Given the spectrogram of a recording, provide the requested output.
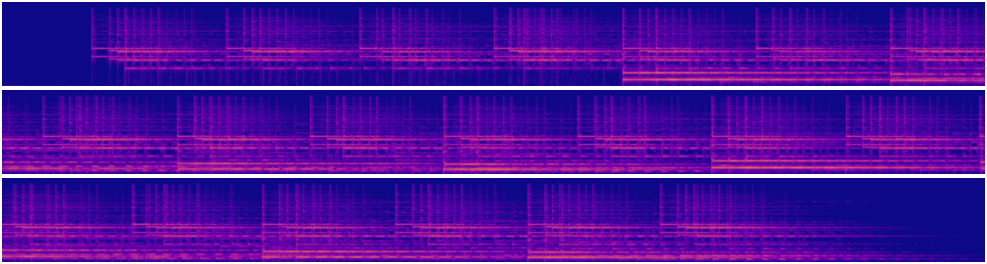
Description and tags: fantasy tune
Fantasy music created for various purposes. Created with a syntheziser and recorded with MagiX studio.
